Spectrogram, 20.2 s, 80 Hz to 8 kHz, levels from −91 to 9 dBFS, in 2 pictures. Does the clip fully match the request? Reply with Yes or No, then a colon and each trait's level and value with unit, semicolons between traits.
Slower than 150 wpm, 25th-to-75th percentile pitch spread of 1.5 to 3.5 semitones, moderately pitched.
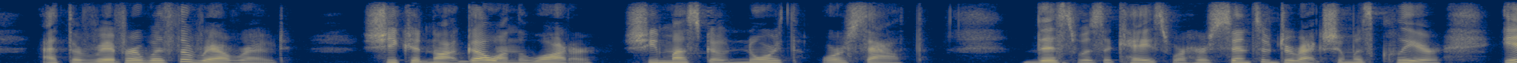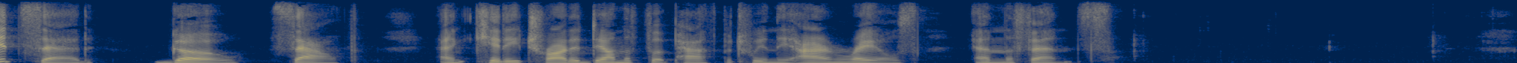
No: average, 140 wpm; average, 4.0 semitones; medium, 175 Hz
